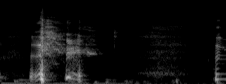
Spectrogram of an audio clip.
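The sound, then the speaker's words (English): Two harsh coughs in quick succession, followed by a rough, breathy exhale and a short vocal sound at the end. “Apologize for the cough.”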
